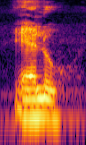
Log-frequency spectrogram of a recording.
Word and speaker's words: yellow: रहा है, साइलेंट ही है, इस ओ का उच्चारण ओ आ रहा है। ऐसे ही इसमें देखें अगला मीनिंग क्या है, YELLOW, येलो, येलो मीन्स क्या होता है, पीला, लास्ट में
